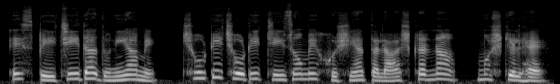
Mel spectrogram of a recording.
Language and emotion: Hindi, sad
